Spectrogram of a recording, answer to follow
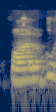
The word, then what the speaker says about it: फाल्गु: फाल्गु शब्द है, ठीक है, फालतू नहीं है, फाल्गु।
